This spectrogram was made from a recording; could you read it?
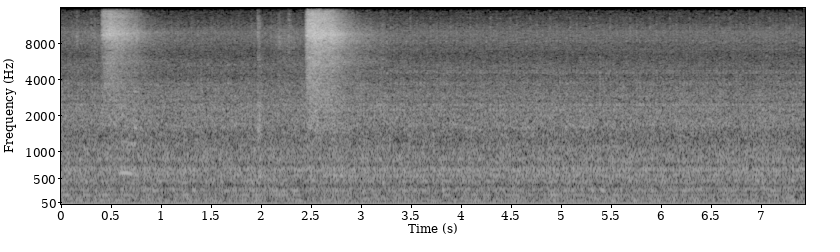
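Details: International truck at steady diesel idle during air brake inspection; after governor cut-in (within 30 psi of cut-out) the compressor loads and builds tank pressure with a couple of short air hisses; normal air compressor recharge.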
